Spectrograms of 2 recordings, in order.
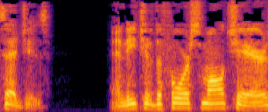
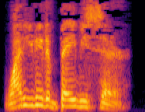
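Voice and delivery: put-on quick, high child question; curious little girl; 10 semitones higher, faster than usual. A narrator's reading. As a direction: fire it off like a nosy kid. Narrator voicing a curious girl.

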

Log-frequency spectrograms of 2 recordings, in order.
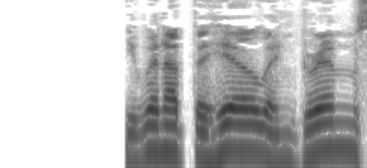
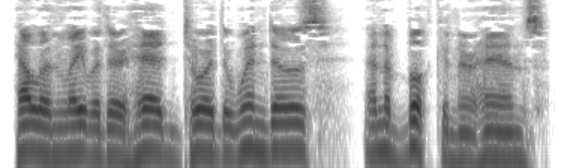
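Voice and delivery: plain reading voice

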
